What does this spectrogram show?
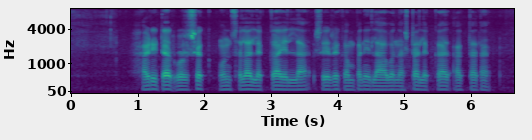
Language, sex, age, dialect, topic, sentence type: Kannada, female, 36-40, Central, banking, statement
